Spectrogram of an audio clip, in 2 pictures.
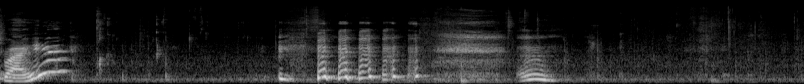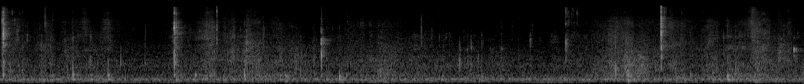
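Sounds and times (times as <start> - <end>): person chewing food: 0.9 - 2.8, 5.6 - 16.0.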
